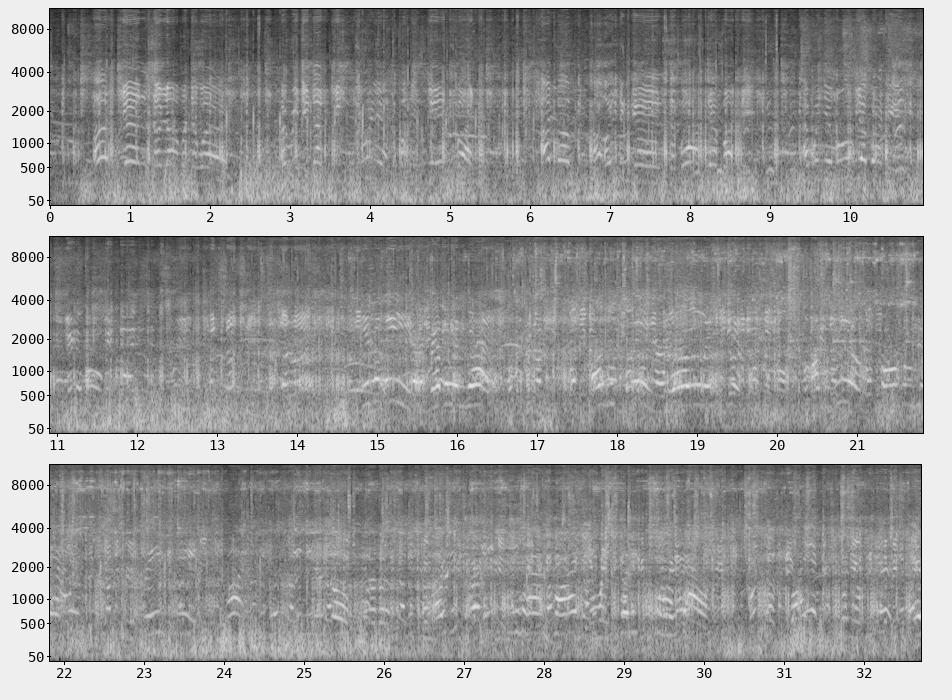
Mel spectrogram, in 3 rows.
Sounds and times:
Music: 0.0 - 32.7
Speech: 0.0 - 32.7.

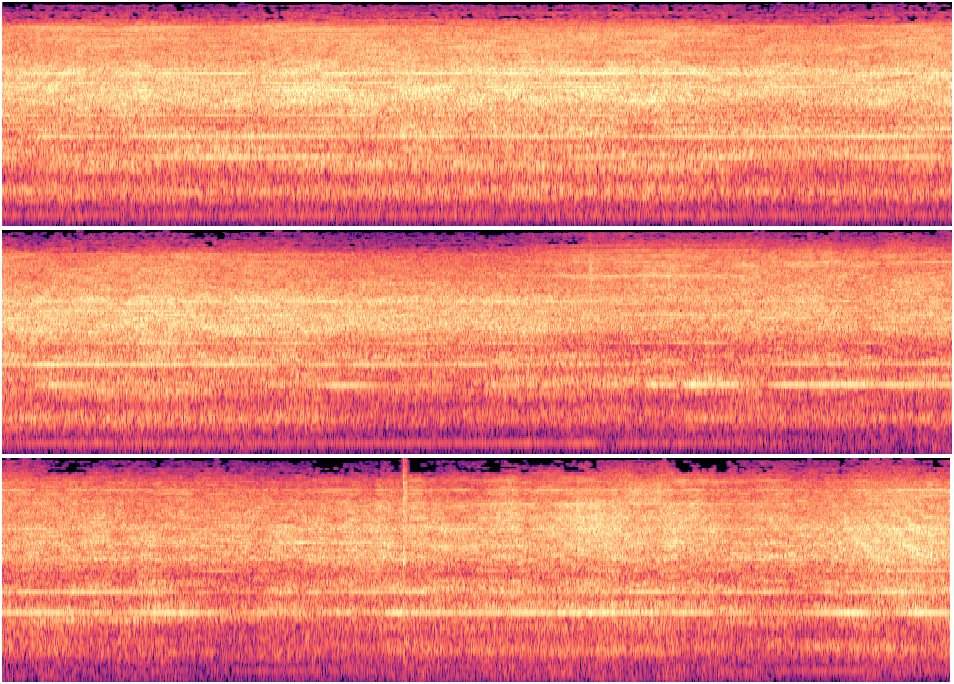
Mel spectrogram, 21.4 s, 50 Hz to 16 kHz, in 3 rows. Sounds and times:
Hair dryer: 0.0 - 21.3.

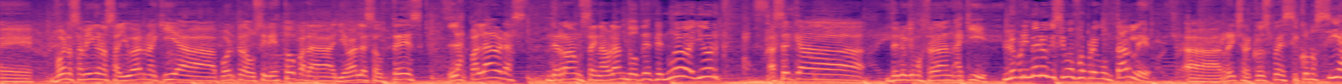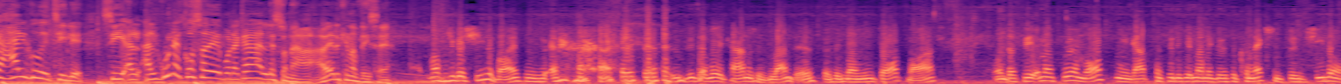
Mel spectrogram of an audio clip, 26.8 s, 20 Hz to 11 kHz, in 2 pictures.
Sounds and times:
Music: 0.0 - 26.8
Speech: 0.0 - 26.8.

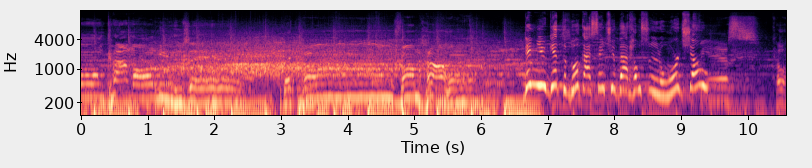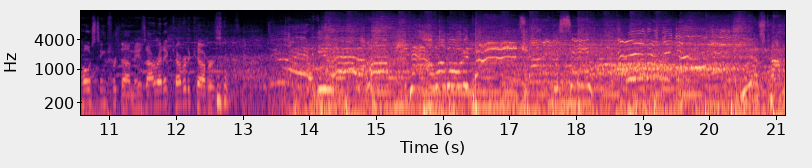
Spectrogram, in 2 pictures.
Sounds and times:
Music: 0.0 - 21.1.

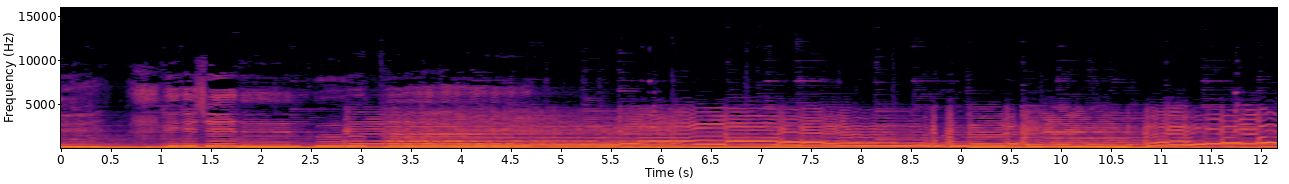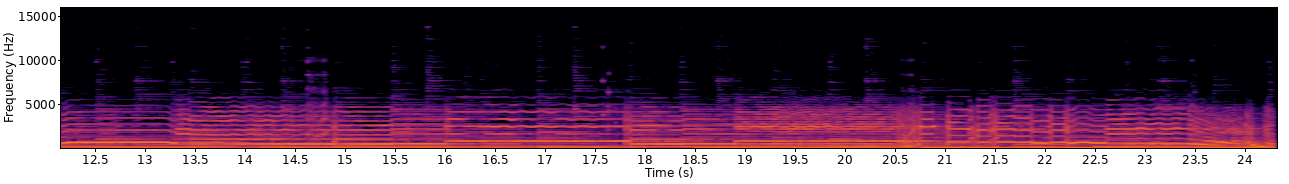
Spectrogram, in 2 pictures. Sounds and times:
Steel guitar, slide guitar: 0.0 - 24.3.

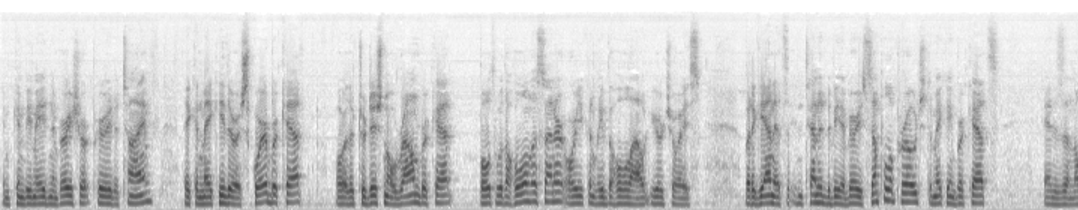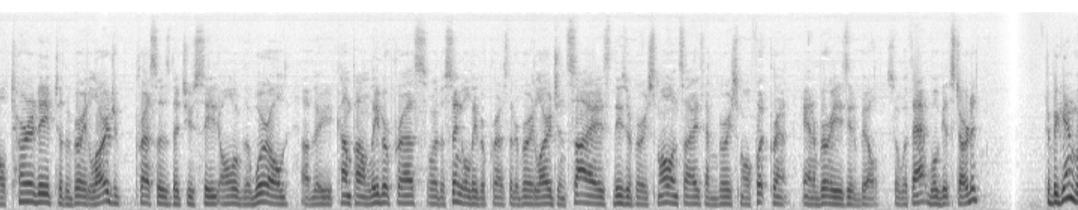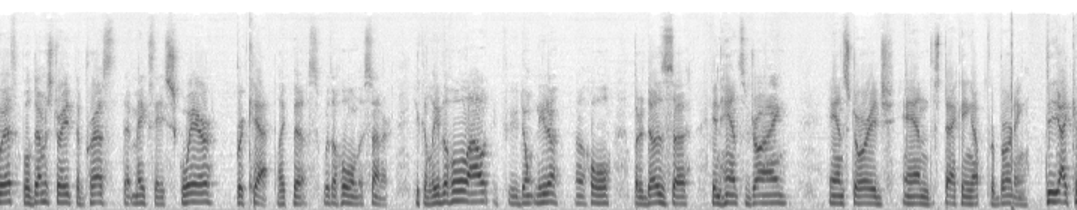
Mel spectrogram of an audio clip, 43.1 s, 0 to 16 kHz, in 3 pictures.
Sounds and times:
Speech: 0.0 - 27.6, 28.3 - 43.1.

